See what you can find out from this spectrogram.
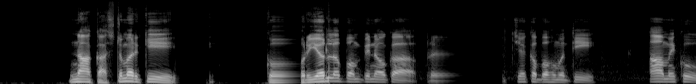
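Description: Speech with four call audio freezes, at 1.74–2.07 s and 2.27–2.50 s (both just after "నా కస్టమర్కి"), 2.74–3.02 s and 4.36–5.04 s. Each sounds like a fading buzz or hiss, mostly trailing into silence, before the talk resumes intact. This is likely from late packets draining the jitter buffer. On a waveform these show as inserted gaps, and on a spectrogram as smeared, decaying bands. From 3.29 s the input is switched to a poorer device, likely a different microphone or a headset profile. The sound turns duller and slightly quieter with a new noise floor, and a spectrogram shows nothing above 9 kHz from that point on.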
